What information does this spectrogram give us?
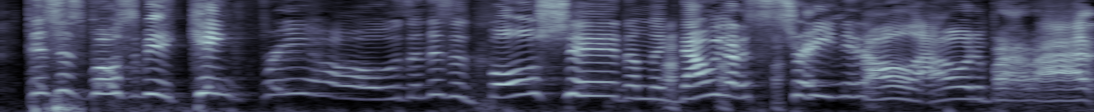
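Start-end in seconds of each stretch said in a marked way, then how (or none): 0.1-3.0 very high-pitched, pissed-off, angry shouting. Speaker retells yelling at someone over a tangled hose, retelling a pissed-off yell. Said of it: "I was so pissed off and I was yelling at Adam like".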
